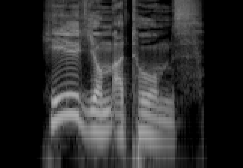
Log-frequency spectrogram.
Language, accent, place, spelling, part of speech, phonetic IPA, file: German, Germany, Berlin, Heliumatoms, noun, [ˈheːli̯ʊmʔaˌtoːms], De-Heliumatoms.ogg
- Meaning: genitive singular of Heliumatom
